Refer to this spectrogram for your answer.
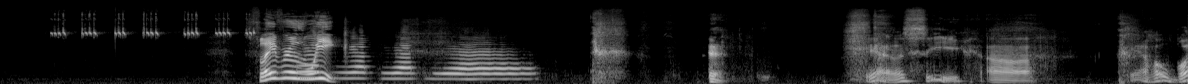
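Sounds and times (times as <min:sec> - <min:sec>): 
crickets chirping: 0:00.4 - 0:02.8
speech: 0:02.6 - 0:06.1, 0:07.1 - 0:07.4, 0:08.6 - 0:10.5, 0:11.2 - 0:11.8.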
